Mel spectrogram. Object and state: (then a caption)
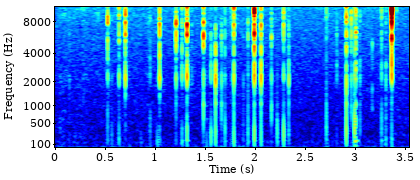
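Bar soap. A pale blue solid oval bar of soap is scratched and tapped with fingernails, both held in the hand and resting on a table. About sixteen sharp, dry, bright clicks and taps are scattered over a quiet background of low hum and faint static, each dying away almost instantly.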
